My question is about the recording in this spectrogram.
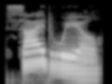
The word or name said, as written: side-wheel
